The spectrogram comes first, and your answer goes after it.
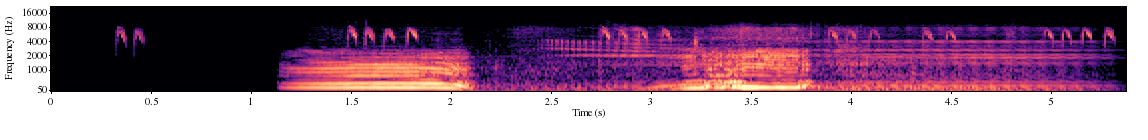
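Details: Charolais suckler cattle on pasture: a loud, deep, harmonic moo that holds steady then drops, followed by a second wavering lower bellow, while bird chirps sound faintly in the background.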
